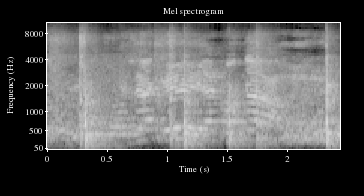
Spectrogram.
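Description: Three sharp chops of a meat cleaver on a wooden butcher's block, the loudest about a third of a second in, with voices talking around them.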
